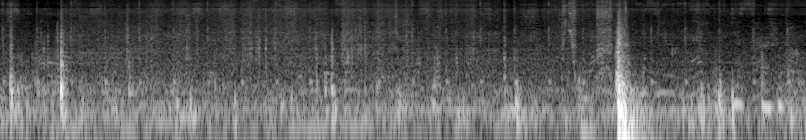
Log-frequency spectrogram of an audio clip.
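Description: Passengers settling into the back seat of a car: a small click about half a second in, then a car door shut with a heavy thump about six seconds in, over a low steady rumble.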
